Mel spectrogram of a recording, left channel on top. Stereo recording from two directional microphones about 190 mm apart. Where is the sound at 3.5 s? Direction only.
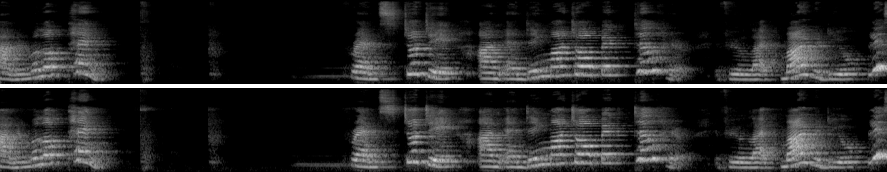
15° right (ahead or behind).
